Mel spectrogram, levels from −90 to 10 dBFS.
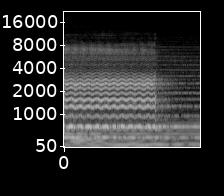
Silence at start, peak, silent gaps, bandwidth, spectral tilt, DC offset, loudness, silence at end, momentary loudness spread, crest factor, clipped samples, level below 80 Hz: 0 s; -6 dBFS; none; 10.5 kHz; -4 dB/octave; under 0.1%; -20 LUFS; 0 s; 14 LU; 16 dB; under 0.1%; -46 dBFS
